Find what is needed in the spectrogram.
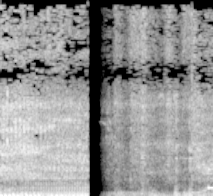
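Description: Low, steady hum of a motor vehicle engine running close by, which cuts off suddenly about a second in; a quieter room sound follows.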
